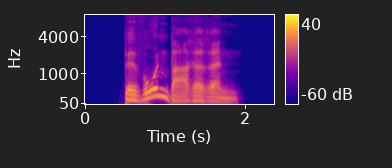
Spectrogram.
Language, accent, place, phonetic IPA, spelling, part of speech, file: German, Germany, Berlin, [bəˈvoːnbaːʁəʁən], bewohnbareren, adjective, De-bewohnbareren.ogg
- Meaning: inflection of bewohnbar: 1. strong genitive masculine/neuter singular comparative degree 2. weak/mixed genitive/dative all-gender singular comparative degree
